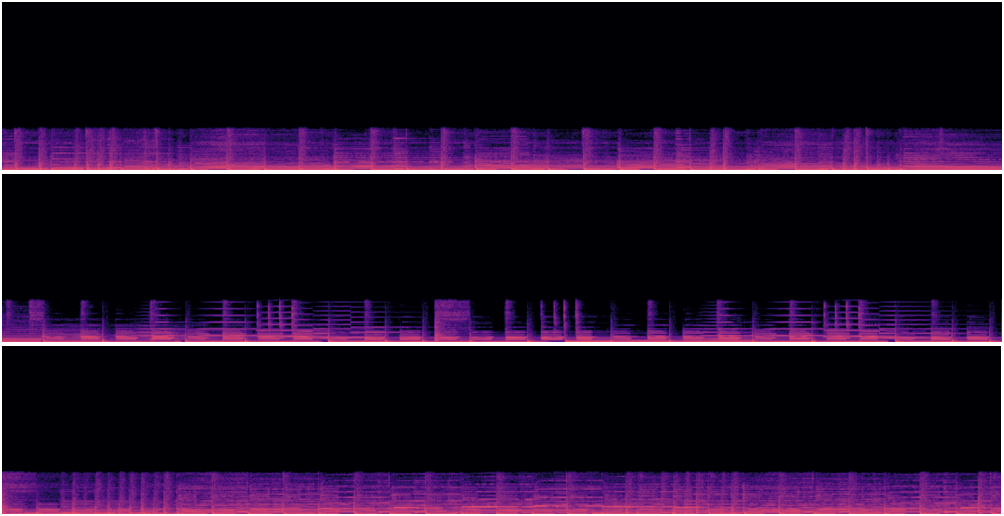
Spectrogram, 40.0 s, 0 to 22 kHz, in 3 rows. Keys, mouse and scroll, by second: 2.1 click, 2.2 click, 6.4 click, 6.5 click, 6.6 click, 6.7 click, 7.4 scroll down 1, 8.1 scroll up 1, 10.0 click, 10.1 click, 12.4 click, 12.5 click, 12.6 click, 12.6 click, 14.2 click, 14.3 click, 16.3 click, 16.4 click, 18.1 click, 18.2 click, 19.9 click, 21.3 click, 21.9 click, 21.9 click, 31.4 scroll down 1, 32.5 scroll up 1, 33.2 right click, 33.3 scroll up 1, 33.4 right click, 33.5 right click, 34.5 click, 35.2 scroll up 1, 36.2 click, 36.2 click, 37.6 click, 37.7 click, 38.3 click, 38.4 click.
